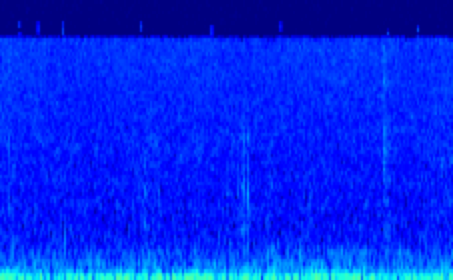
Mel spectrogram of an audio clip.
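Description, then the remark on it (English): A cat purrs steadily, a continuous low rumbling drone that holds level throughout with no voices or other sounds. “And cat.”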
